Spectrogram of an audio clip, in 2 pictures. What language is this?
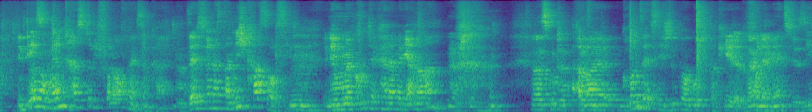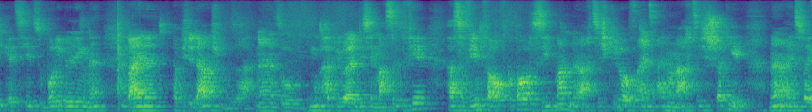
German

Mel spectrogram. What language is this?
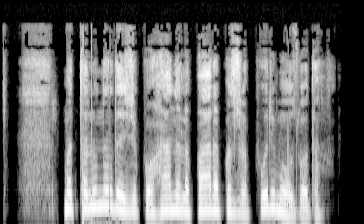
Pashto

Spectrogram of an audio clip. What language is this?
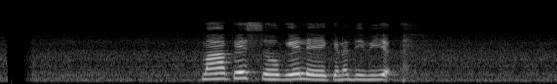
Sinhala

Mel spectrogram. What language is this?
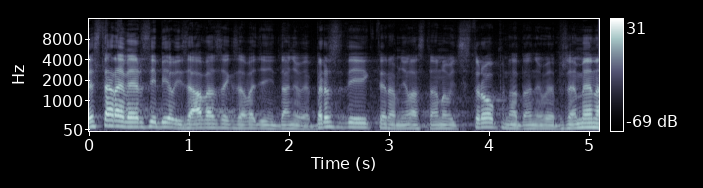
Czech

